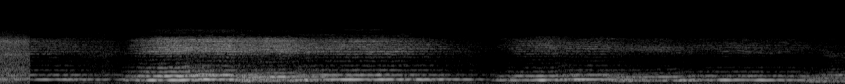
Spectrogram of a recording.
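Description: Background music: slow chanted singing in long held notes, moving to a new pitch every couple of seconds.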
